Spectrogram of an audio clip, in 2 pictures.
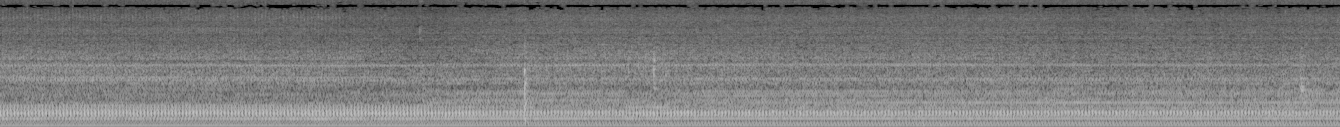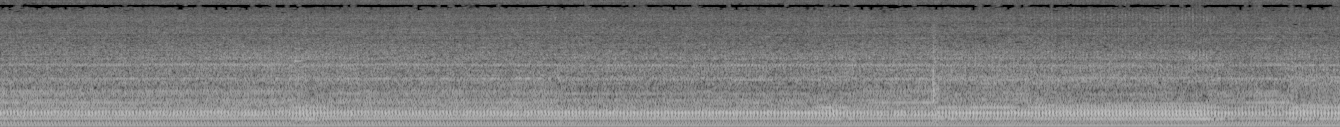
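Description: A gasoline engine drones steadily close by.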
